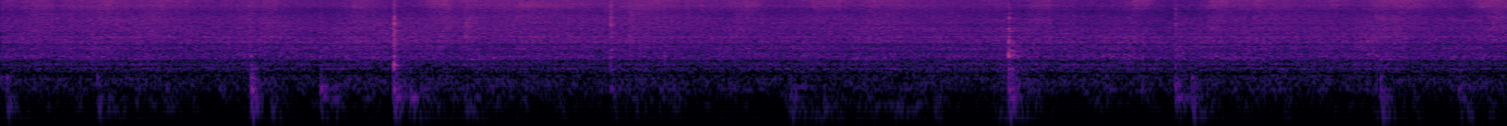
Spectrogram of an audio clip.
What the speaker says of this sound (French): Et là, vous mélangez le tout.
